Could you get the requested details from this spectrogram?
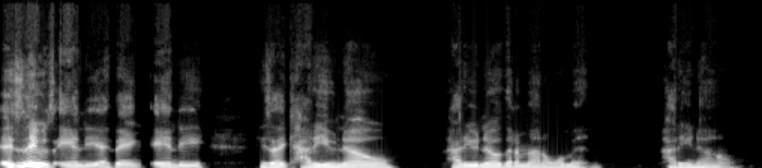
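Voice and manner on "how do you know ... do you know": put-on flat monotone, said more quietly. Retelling what a guy named Andy said in an argument, imitating Andy's monotone voice. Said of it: "the voice of a guy saying a very monotone".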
